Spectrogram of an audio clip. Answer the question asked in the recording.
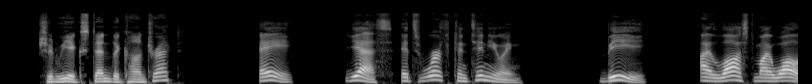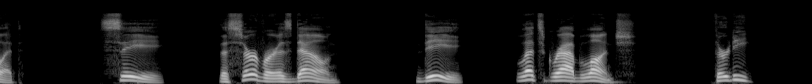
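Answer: A: Yes, it's worth continuing.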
